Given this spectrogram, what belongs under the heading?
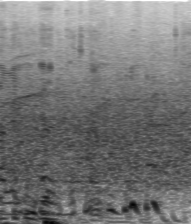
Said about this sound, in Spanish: Aplauso.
